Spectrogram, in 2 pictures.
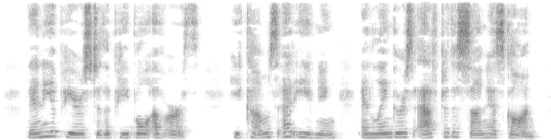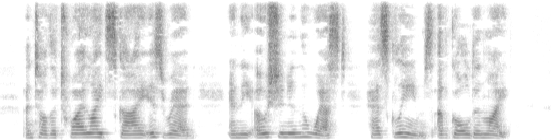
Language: English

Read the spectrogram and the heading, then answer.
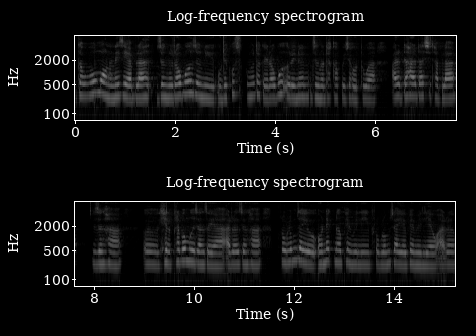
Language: Bodo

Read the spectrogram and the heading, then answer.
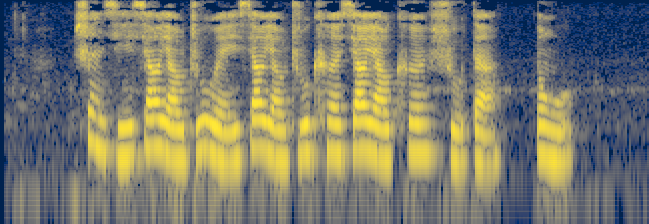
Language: Chinese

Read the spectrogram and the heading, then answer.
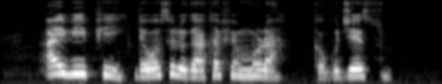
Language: Hausa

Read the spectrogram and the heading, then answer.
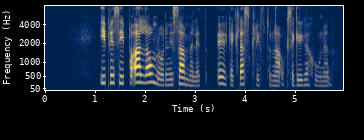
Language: Swedish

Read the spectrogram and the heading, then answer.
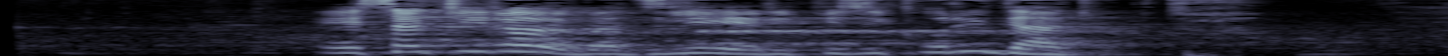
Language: Georgian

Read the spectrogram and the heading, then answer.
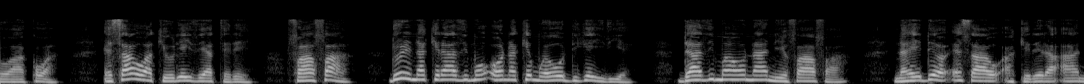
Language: Kikuyu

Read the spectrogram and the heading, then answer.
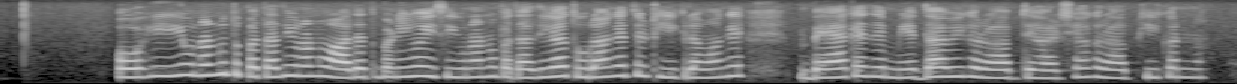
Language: Punjabi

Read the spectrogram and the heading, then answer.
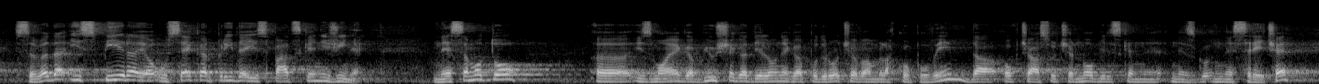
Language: Slovenian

